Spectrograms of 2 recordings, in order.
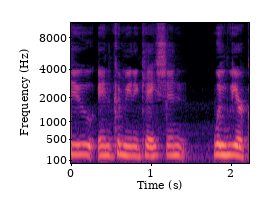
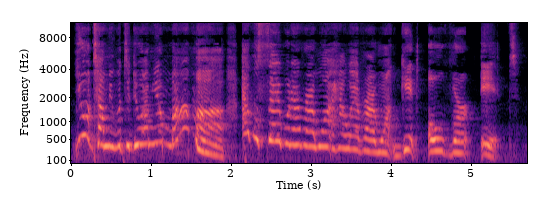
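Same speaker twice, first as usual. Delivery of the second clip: higher and sharper, a mama laying down the law; harsh mama scolding; 6 semitones higher than usual. Retold or imitated. Mother shutting down her daughter's complaint, harsh scolding.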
